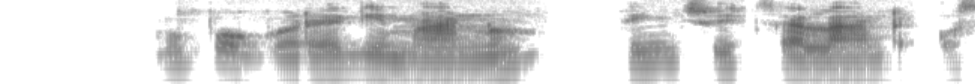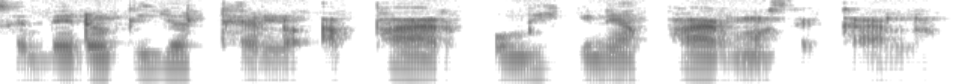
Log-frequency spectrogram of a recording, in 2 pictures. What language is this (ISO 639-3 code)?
luo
